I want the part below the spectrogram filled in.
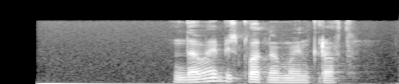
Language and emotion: Russian, neutral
